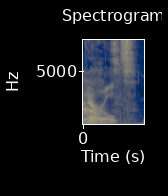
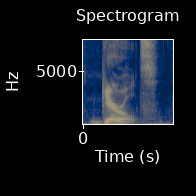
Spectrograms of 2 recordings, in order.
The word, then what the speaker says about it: Geralt: Geralt. Geralt.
